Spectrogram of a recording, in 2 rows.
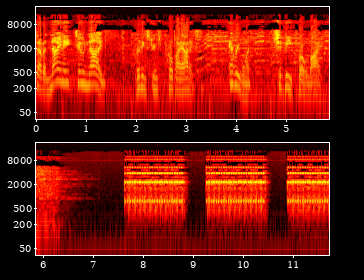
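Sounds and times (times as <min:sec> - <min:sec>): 
speech: 0:00.0 - 0:05.8
telephone ringing: 0:07.6 - 0:11.7.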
